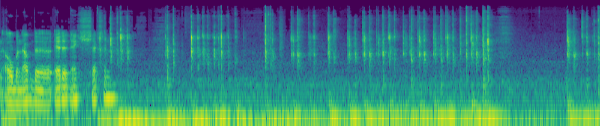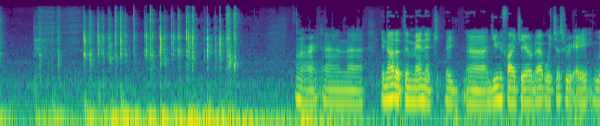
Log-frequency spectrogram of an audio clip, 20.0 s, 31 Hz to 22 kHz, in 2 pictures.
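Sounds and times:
keyboard keys clicking: 0:01.6 - 0:08.2, 0:11.4 - 0:14.0.

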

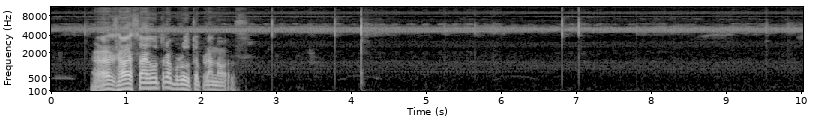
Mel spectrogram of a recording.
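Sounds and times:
insects chirring: 0:00.0 - 0:10.0.

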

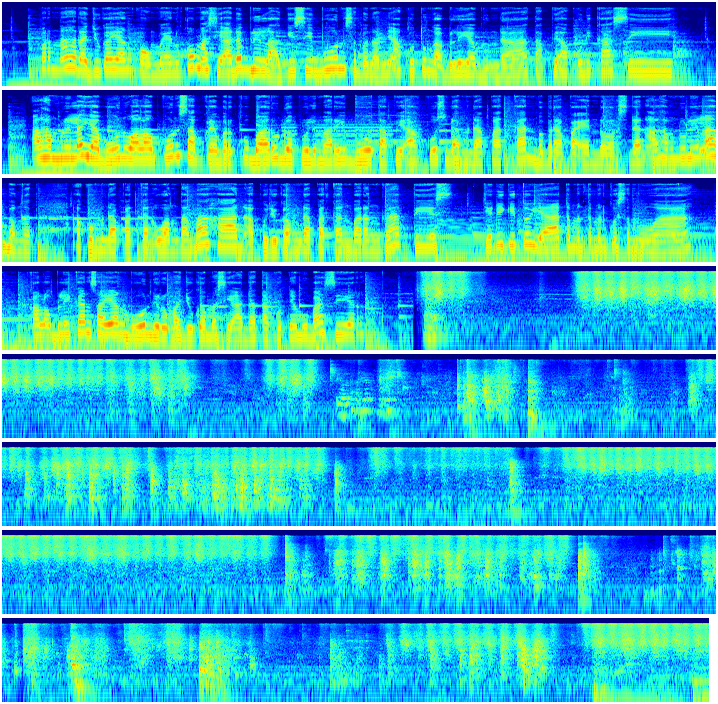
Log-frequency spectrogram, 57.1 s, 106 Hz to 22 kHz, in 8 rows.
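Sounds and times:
brush scrubbing tiled floor: 0:25.6 - 0:26.4, 0:27.1 - 0:57.0.

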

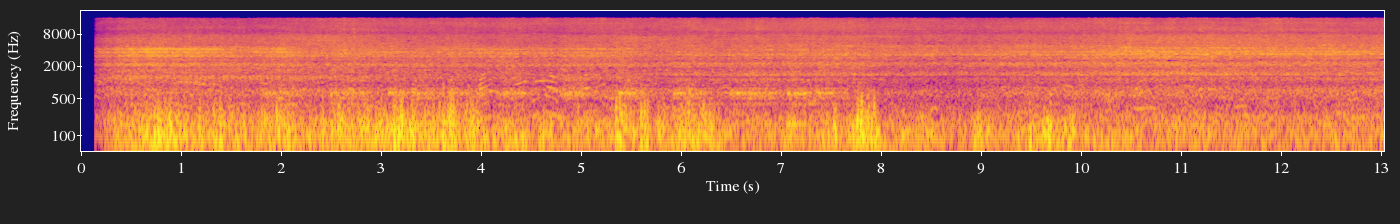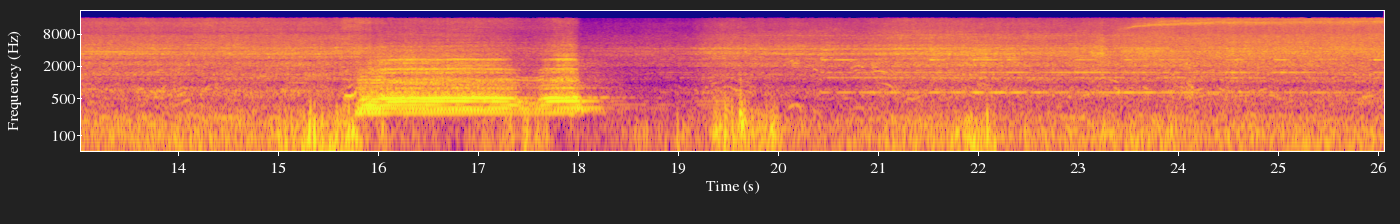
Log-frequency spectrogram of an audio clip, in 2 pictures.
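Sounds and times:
steam hissing: 0:00.2 - 0:26.0
steam whistle blowing: 0:15.6 - 0:18.6.

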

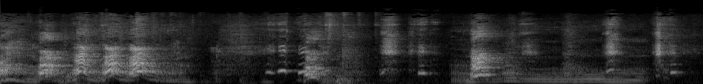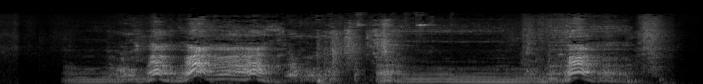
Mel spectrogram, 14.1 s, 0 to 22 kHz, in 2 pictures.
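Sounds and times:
dogs barking: 0:00.0 - 0:02.0, 0:04.7 - 0:05.1, 0:08.4 - 0:10.2, 0:12.6 - 0:13.3
dogs growling: 0:04.5 - 0:06.7, 0:07.6 - 0:13.7.

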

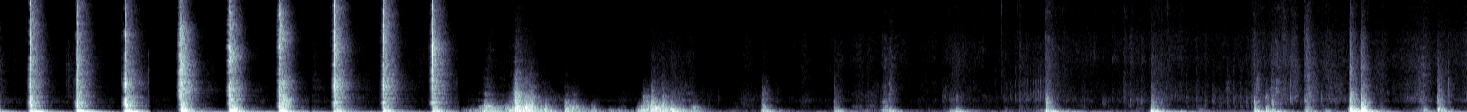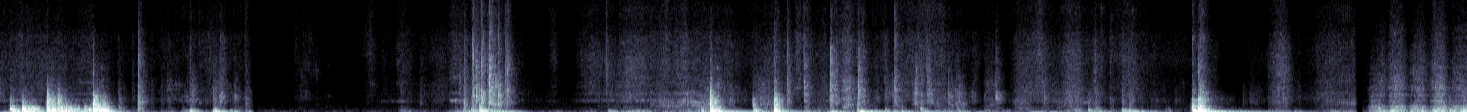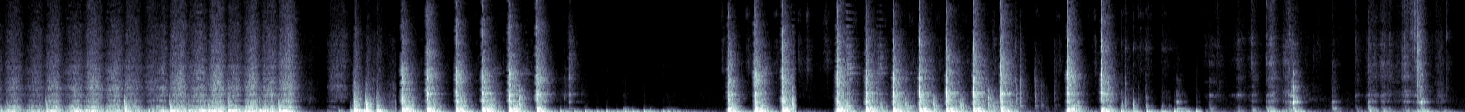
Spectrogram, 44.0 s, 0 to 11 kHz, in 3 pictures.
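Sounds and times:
hammer striking chisel into wood: 0:00.0 - 0:04.6, 0:33.3 - 0:35.1, 0:36.6 - 0:40.6.

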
